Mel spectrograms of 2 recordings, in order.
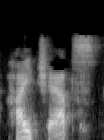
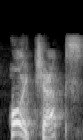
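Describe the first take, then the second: First: It is said in the speaker's plain accent. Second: It is said in a put-on British accent. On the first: "Okay, I'll stop" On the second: "you have to read it in a British accent"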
